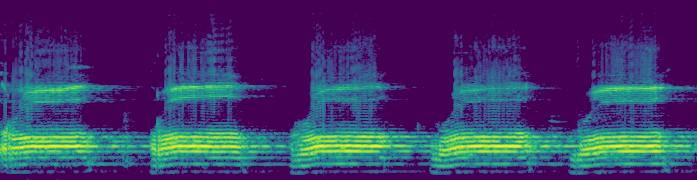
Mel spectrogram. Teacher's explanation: জিহ্বার আগার পিঠ তার বরাবর উপরে তালুর সাথে লাগিয়ে 1 আলিফ টেনে পড়তে হবে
